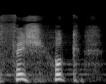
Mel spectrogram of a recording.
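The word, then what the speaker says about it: Vishoek: But I live in a little place called Fishhook. That's not spelled with two O's. It's spelled with an E, which means fish corner.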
